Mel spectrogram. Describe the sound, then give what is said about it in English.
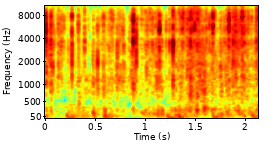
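Paper being unfolded and crinkled, a steady run of crisp rustles and crackles with sharp bright snaps scattered throughout, heard on its own with no talking. “And gather around, all you paper fetishists, here it comes again.”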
